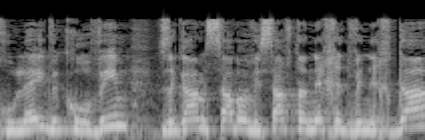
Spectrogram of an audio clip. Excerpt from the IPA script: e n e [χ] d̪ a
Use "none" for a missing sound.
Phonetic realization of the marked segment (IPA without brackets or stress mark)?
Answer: χ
